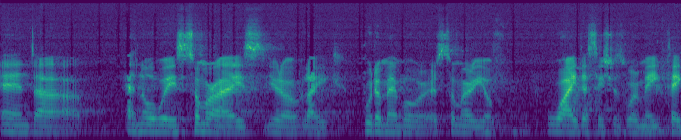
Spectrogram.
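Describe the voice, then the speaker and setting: Speaking in a Puerto Rican accent at a moderate pace, a woman has a very deep, low pitch and a monotone, flat intonation, with audible room echo and noticeable background noise. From Puerto Rico. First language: Spanish. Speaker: traffic engineer. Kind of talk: panel discussion.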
